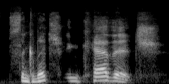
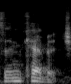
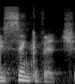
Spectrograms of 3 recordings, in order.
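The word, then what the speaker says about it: Sienkiewicz: Skevich apparently. Did I get it right? Sinc. Yes. Skevich. Emphasis on the second syllable. Lots of people say sinovich.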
